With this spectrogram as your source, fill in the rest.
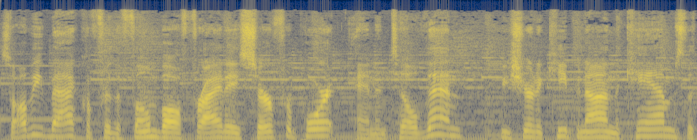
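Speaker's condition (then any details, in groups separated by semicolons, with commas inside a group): No condition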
